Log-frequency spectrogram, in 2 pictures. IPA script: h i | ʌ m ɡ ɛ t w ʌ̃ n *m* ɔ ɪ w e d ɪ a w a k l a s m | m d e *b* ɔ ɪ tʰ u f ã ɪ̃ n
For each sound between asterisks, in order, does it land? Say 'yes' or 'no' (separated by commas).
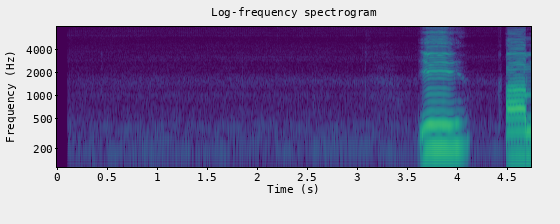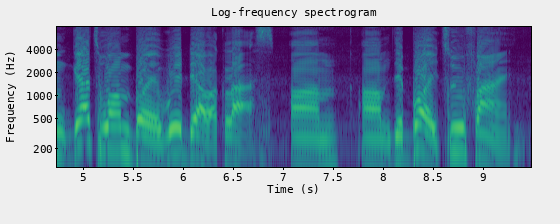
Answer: no, yes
